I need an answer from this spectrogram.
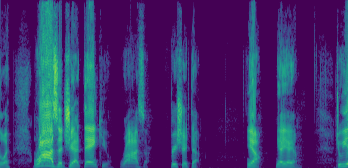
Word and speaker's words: Raza: Raza.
